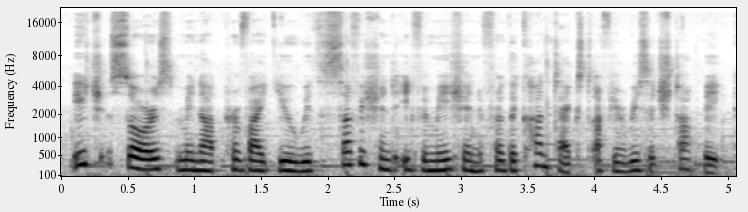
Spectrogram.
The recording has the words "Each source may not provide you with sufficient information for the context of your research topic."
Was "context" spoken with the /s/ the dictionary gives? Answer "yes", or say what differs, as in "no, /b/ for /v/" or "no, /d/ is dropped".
yes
